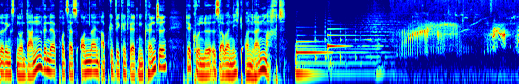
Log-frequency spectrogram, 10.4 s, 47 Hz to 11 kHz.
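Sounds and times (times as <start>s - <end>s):
speech: 0.0s - 6.0s
frogs croaking in a rapid pulsing chorus at Lake Titicaca in South America: 7.9s - 10.3s.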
